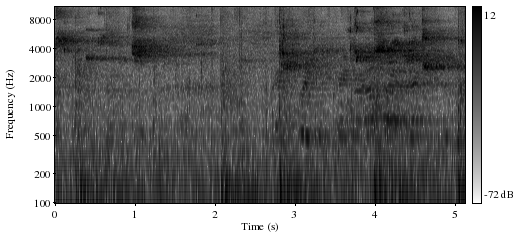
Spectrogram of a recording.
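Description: Sneakers squeak sharply on a hard court in an echoing gym.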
